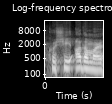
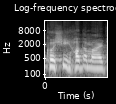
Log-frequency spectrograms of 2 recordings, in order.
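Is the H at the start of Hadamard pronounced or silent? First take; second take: silent; pronounced. First: The H at the start of Hadamard is silent. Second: The H at the start of Hadamard is pronounced. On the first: The speaker calls it right. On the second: The speaker calls it wrong.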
